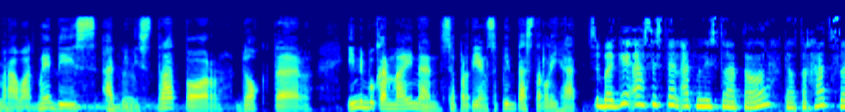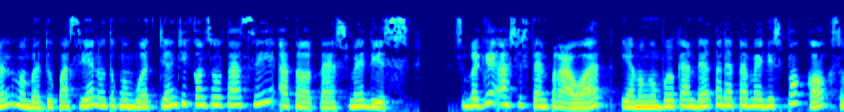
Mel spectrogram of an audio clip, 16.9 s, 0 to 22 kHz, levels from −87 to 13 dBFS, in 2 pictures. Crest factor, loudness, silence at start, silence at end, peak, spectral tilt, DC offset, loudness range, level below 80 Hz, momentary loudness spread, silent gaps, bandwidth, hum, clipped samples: 18 dB; -29 LUFS; 0 s; 0 s; -10 dBFS; -5 dB/octave; under 0.1%; 4 LU; -64 dBFS; 7 LU; 12.65-12.90 s; 11.5 kHz; none; under 0.1%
